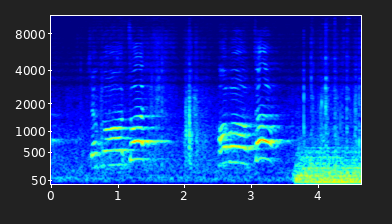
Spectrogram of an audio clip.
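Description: A man shouts commands loudly outdoors.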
